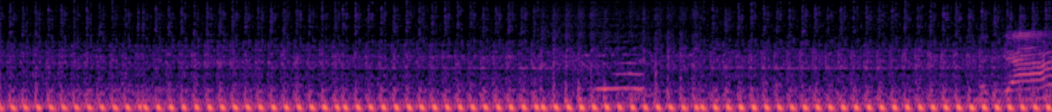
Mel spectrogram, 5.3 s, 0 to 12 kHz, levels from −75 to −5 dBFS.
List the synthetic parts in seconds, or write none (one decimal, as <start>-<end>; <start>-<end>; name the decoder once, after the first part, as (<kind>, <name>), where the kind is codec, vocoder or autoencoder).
2.7-3.5 (autoencoder, DAC-VAE)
